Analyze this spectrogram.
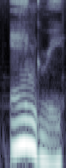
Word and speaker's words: angry: It is angry, not hungry.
